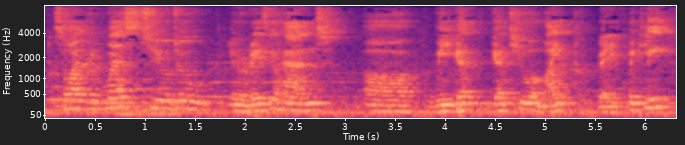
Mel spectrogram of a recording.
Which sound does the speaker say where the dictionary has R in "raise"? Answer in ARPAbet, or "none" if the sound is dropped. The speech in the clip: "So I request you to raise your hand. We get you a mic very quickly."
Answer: R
